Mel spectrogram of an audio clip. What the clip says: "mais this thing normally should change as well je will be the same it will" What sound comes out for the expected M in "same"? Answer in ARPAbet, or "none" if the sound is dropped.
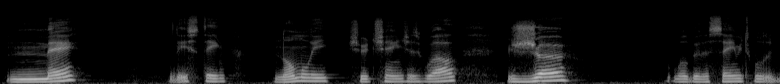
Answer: M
